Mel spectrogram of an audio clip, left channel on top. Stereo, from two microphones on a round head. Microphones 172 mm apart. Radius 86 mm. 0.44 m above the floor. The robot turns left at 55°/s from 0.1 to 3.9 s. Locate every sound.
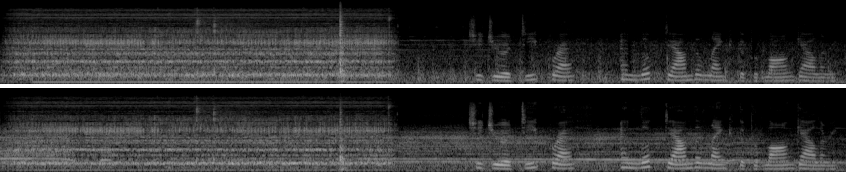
3.4 s a microwave: 55° left (ahead or behind)
4.7 s a woman speaking: 20° right (ahead or behind)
